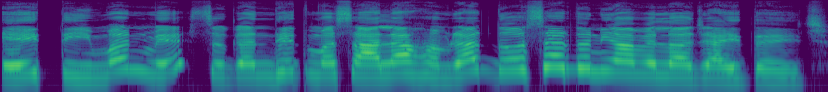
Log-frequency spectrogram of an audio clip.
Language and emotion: Maithili, happy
